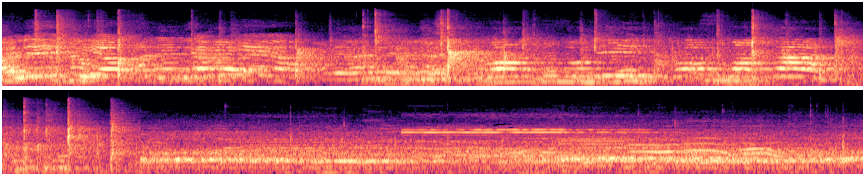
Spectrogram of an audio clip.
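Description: Hand claps and high-five slaps in a locker room over excited, overlapping shouting voices. About five seconds in, this cuts off abruptly to the steady hum of a stadium crowd.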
